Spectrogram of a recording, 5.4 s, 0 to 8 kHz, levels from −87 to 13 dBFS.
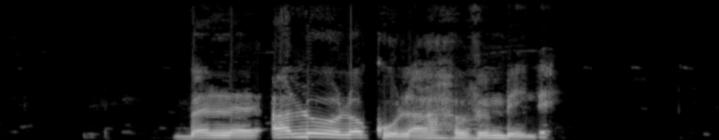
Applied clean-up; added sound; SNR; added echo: none; none; none; none.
